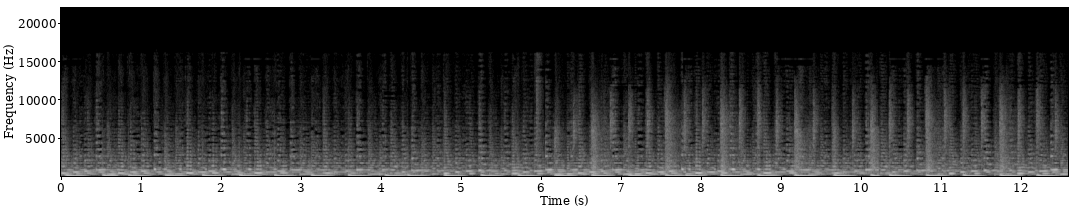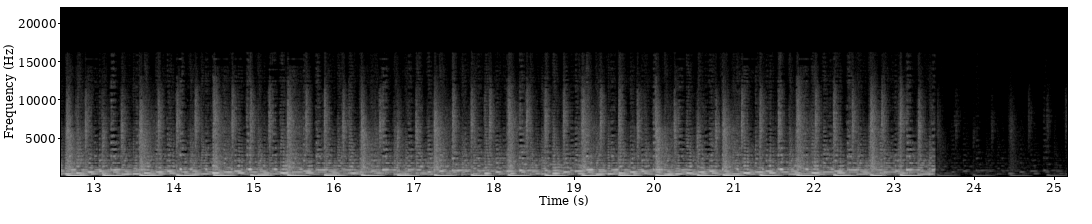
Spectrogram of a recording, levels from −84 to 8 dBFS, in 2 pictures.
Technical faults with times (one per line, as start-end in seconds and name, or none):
0.65-0.71 compressed frames skipped
4.28-4.32 compressed frames skipped
7.76-7.81 compressed frames skipped
10.17-10.24 compressed frames skipped
20.81-20.86 compressed frames skipped
22.81-22.87 compressed frames skipped
23.50-25.17 one channel inverted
